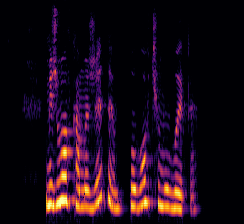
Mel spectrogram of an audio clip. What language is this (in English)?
Ukrainian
